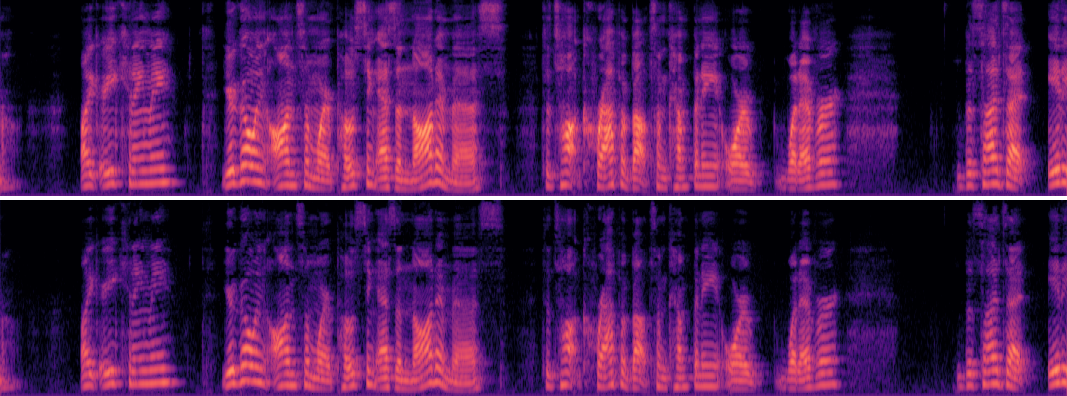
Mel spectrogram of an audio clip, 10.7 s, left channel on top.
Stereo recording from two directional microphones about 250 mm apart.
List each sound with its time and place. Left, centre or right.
0.7 s speech: centre
9.6 s speech: left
